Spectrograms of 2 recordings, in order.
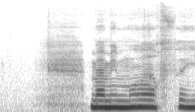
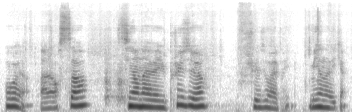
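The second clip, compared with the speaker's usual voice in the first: ordinary talk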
